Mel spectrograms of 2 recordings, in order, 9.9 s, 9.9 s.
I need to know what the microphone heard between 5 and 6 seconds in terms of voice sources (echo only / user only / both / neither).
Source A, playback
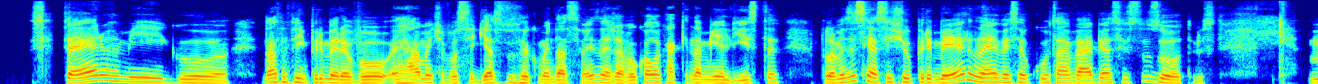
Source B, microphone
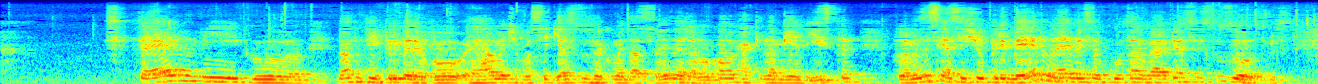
echo only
